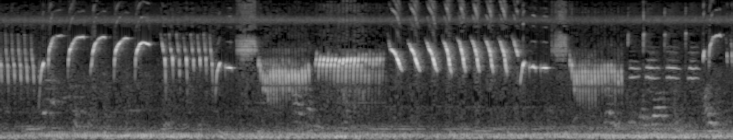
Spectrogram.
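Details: Long canary song used as a master for juvenile and mute canaries: rising whistled swoops, rapid trills, buzzy rasping phrases, then a fast series of chirps about four per second; faint continuous high tone behind.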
